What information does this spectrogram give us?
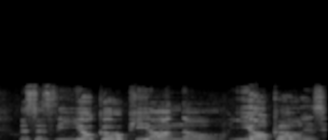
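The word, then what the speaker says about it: Giuoco: in the center this is the yoko piano yoko is how it's pronounced g-i-u-o yoko piano yoko means game piano means quiet so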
